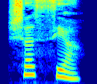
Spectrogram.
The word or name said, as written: ಶಸ್ಯ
